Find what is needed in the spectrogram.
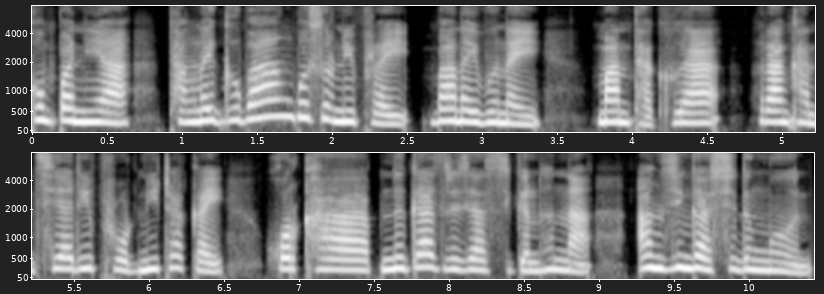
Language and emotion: Bodo, fearful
